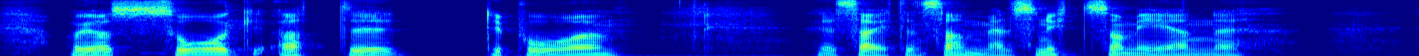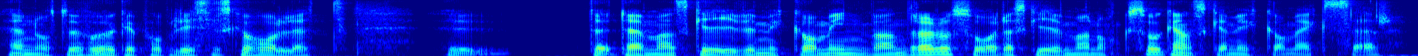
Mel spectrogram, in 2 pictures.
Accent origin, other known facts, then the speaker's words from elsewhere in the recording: Varberg, Halland County, Sweden; Jag är från, eh, Varbergsdrakten, hallänning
